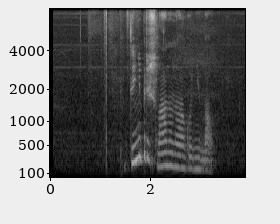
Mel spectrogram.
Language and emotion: Russian, neutral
